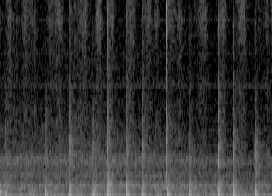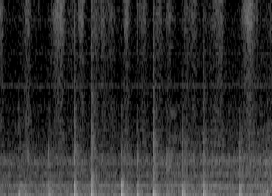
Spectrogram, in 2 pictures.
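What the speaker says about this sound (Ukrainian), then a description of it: "Записую вираз, який у мене утворився." Handwriting a math expression during a derivative lesson, with a steady series of short scratching pen or chalk strokes, fairly close and moderately loud, with no talking.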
